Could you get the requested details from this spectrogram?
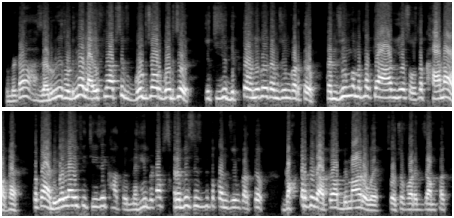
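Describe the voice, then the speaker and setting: Animated high-voiced teacher. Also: male voice, quick pace, hardly any pauses. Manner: animated, addresses students as beta, plays student answers himself. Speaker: accounting teacher. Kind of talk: classroom lecture.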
